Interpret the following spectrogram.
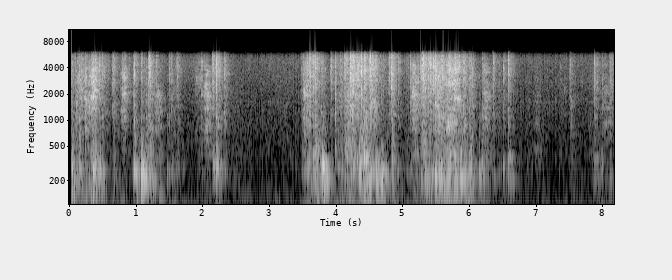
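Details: Havanese and Jack Russell play fighting indoors, January 2010: bursts of rough growling and snarling in broadband gusts, pausing around three seconds, then a longer run of growls, with scuffling between.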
